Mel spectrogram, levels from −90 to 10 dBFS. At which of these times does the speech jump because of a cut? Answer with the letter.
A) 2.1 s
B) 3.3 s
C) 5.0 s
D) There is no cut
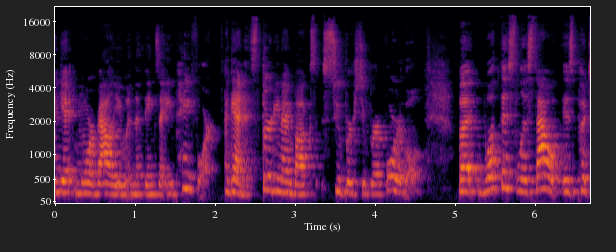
A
